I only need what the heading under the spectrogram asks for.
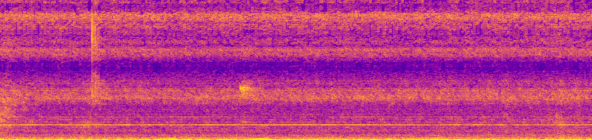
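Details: Low, steady droning of a distant propeller aircraft fills the outdoor recording, with no animal voices heard.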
